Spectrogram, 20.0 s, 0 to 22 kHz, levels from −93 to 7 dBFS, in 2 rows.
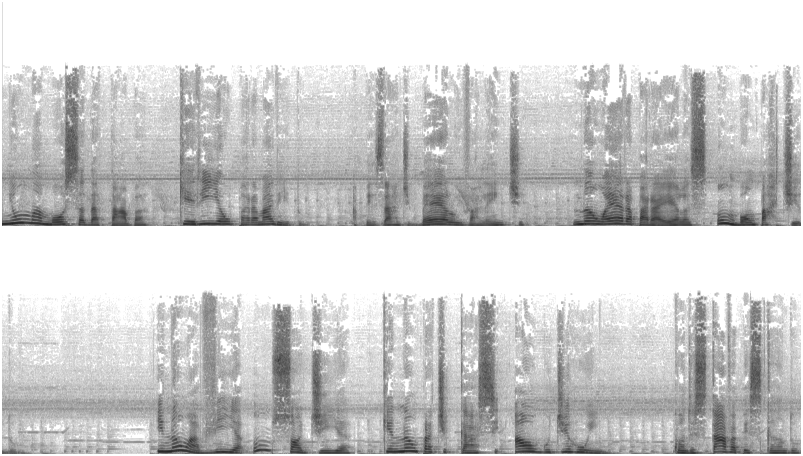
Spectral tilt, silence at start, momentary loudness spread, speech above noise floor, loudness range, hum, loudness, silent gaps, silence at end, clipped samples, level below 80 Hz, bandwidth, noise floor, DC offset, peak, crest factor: -4 dB/octave; 0 s; 13 LU; 29 dB; 4 LU; none; -17 LUFS; none; 0 s; under 0.1%; -40 dBFS; 16 kHz; -47 dBFS; under 0.1%; -4 dBFS; 14 dB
